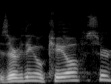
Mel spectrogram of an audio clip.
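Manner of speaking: mock sudden polite calm, mild, courteous, lifted. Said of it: "mood shifts to screaming, to crying".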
